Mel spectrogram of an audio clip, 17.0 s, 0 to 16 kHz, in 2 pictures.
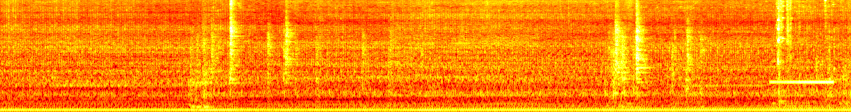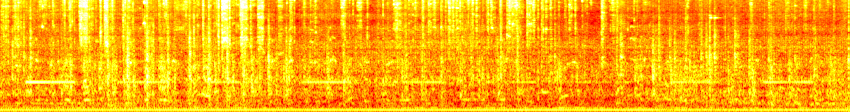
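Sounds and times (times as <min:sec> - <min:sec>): diesel engine idling: 0:02.5 - 0:17.0
reversing beep: 0:07.7 - 0:17.0.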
